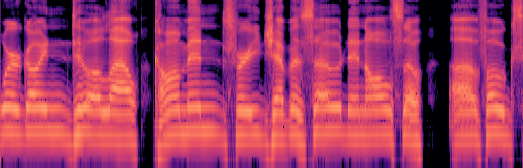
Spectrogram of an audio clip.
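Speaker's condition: Parkinson's disease; young onset Parkinson's disease, about 8 years since diagnosis

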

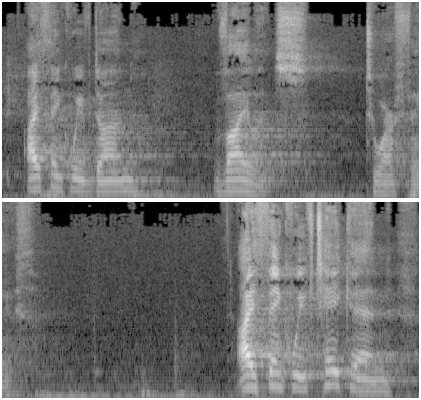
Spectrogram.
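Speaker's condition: No condition

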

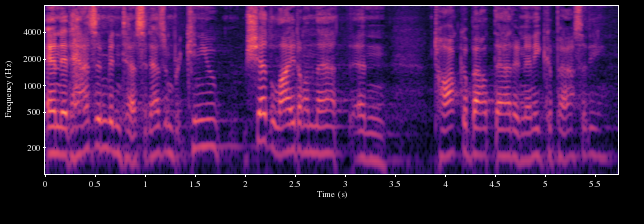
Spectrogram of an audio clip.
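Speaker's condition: No condition

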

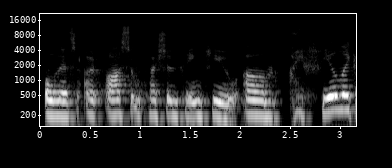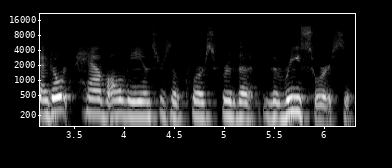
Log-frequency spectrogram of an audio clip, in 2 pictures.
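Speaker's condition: Cleft lip and palate; congenital

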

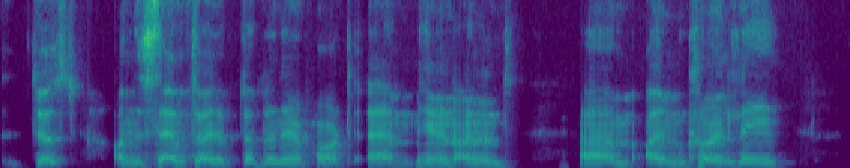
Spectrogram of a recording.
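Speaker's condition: Cerebral palsy; takes longer to form thoughts into words

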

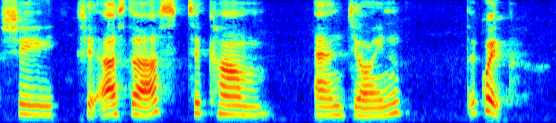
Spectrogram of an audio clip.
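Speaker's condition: Down syndrome; intellectual disability

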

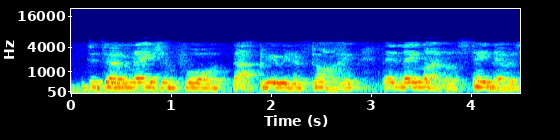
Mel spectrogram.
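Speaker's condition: Cerebral palsy quadriplegia; writing and reading physically difficult

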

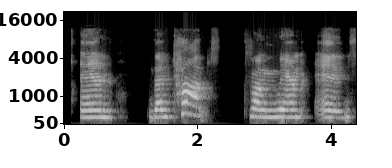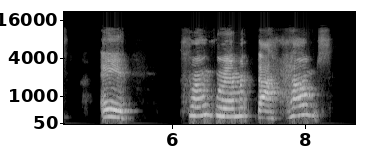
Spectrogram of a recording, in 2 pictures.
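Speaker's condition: Cerebral palsy; unable to drive

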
